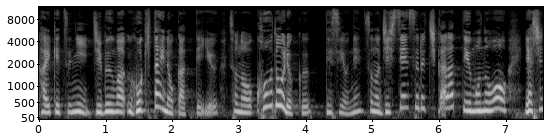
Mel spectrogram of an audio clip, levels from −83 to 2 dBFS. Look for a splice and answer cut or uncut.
cut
